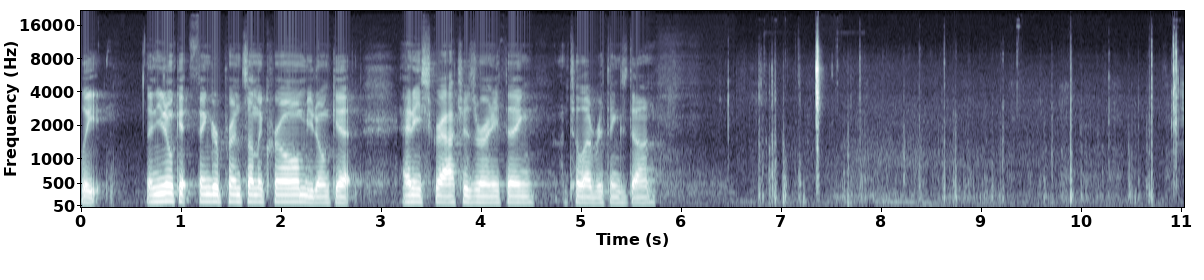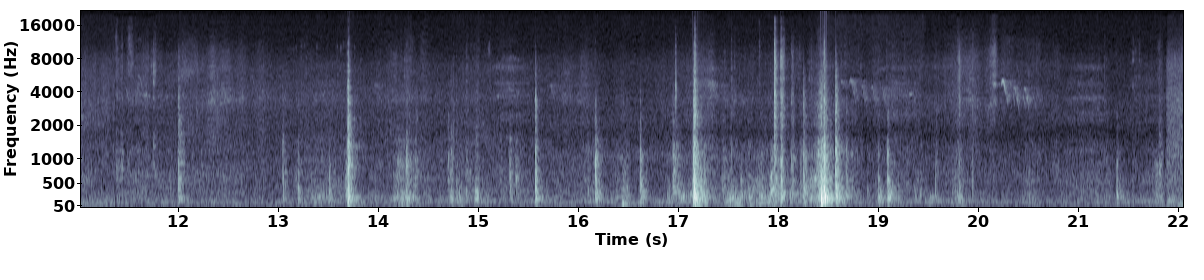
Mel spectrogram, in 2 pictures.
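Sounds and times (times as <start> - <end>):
clicks of parts being handled: 10.6 - 11.1.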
